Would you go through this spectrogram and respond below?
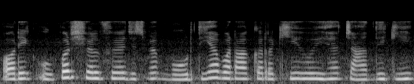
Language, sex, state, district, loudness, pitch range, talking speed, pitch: Hindi, female, Delhi, New Delhi, -18 LUFS, 250-270 Hz, 190 wpm, 260 Hz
